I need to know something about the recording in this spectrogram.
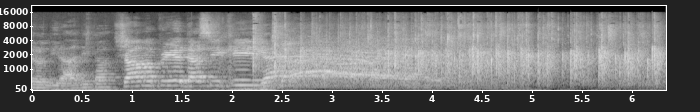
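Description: A small group sings along together.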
